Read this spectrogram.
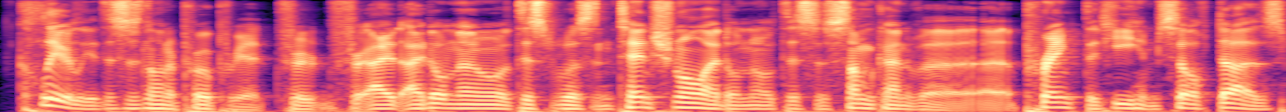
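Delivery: ordinary talk, nothing marked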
